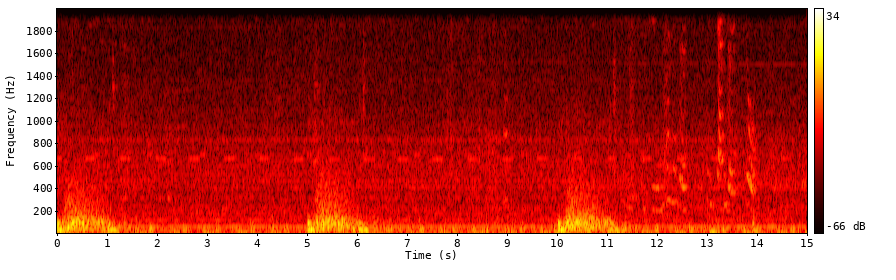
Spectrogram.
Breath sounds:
0.00-1.41 s: inhalation
4.90-6.32 s: inhalation
9.93-11.35 s: inhalation

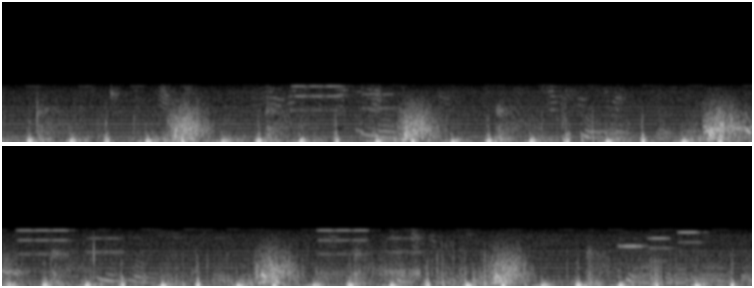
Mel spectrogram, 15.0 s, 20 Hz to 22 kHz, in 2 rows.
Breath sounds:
1.56-2.15 s: crackles
1.57-2.13 s: inhalation
2.47-3.02 s: exhalation
3.93-4.48 s: inhalation
3.93-4.48 s: crackles
4.84-5.43 s: exhalation
7.00-7.55 s: inhalation
7.00-7.55 s: crackles
7.89-8.48 s: exhalation
10.04-10.59 s: inhalation
10.04-10.59 s: crackles
12.31-12.87 s: inhalation
12.31-12.87 s: crackles

